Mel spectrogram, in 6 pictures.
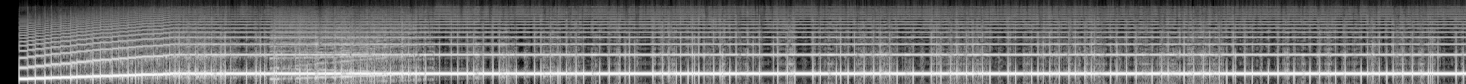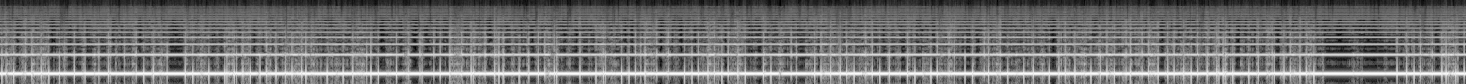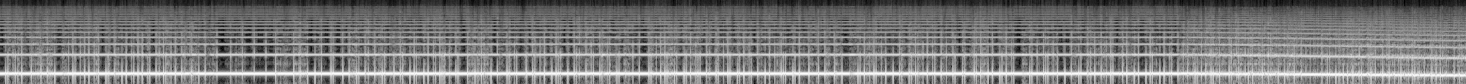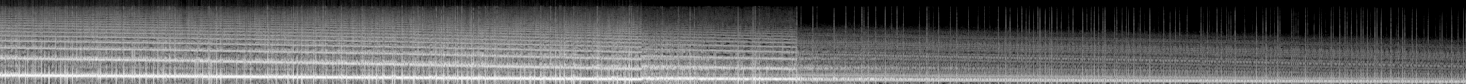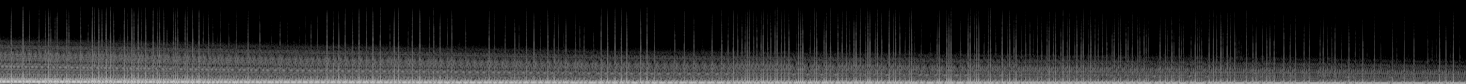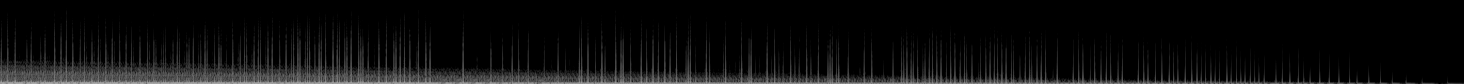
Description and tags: Air Raid Siren 2
Air-Raid, beep, bleep, Effects, pain, Siren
